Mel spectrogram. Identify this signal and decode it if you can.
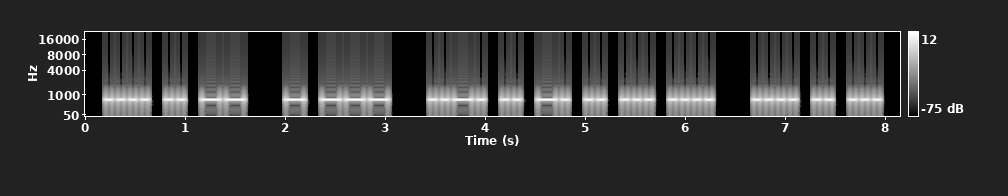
Morse code, heard as a keyed tone, about 20 wpm, 700 Hz. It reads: HIM TO FINISH HIS
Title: Sentences from Top 1200 Words 20wpm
